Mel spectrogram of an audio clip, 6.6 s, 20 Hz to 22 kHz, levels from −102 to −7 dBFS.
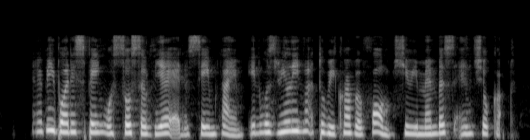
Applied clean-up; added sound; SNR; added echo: neural mask model DeepFilterNet 3.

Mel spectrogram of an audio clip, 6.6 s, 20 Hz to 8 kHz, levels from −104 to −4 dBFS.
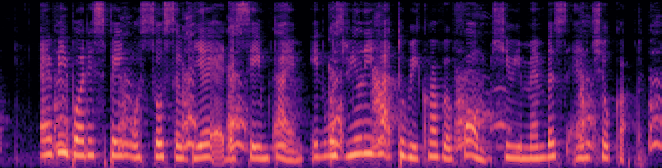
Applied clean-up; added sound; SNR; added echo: none; Bark; 12 dB; none.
